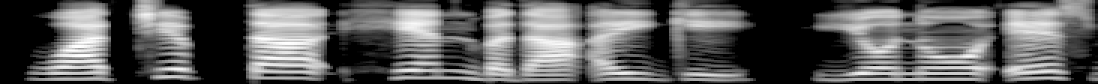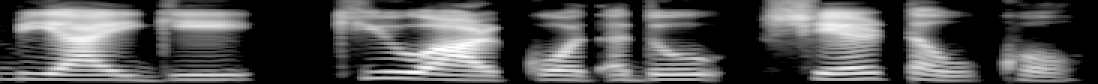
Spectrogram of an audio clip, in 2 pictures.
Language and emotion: Manipuri, neutral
